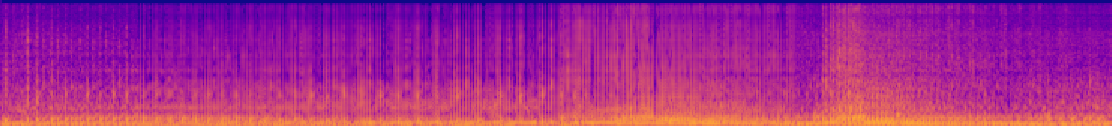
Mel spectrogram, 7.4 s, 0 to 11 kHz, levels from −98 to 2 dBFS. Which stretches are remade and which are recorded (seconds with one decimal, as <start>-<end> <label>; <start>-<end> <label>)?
0.0-0.9 recorded; 0.9-5.3 remade; 5.3-7.4 recorded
